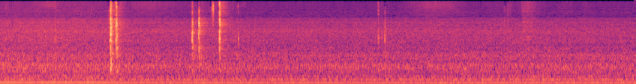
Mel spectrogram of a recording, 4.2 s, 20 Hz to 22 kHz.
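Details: 2017 Frigidaire 5,000 BTU window air conditioner FFRA0511R1, fan only on high: a smooth, low, steady blower hum with a few light clicks; the fan runs normally.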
